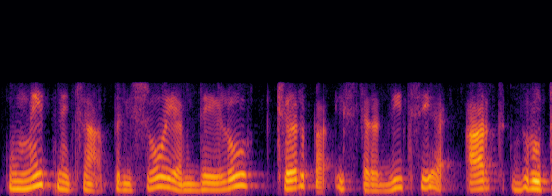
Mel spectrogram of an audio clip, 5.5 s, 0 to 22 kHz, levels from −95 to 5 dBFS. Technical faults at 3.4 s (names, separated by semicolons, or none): G.729 codec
